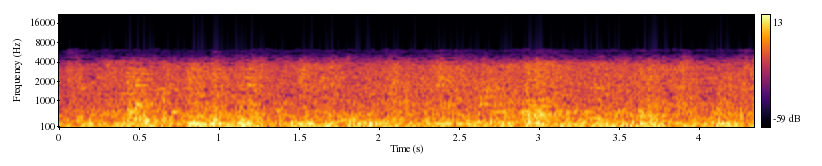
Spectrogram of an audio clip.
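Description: Express train coaches rolling slowly past along a station platform: a steady noise of wheels running on the rails.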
